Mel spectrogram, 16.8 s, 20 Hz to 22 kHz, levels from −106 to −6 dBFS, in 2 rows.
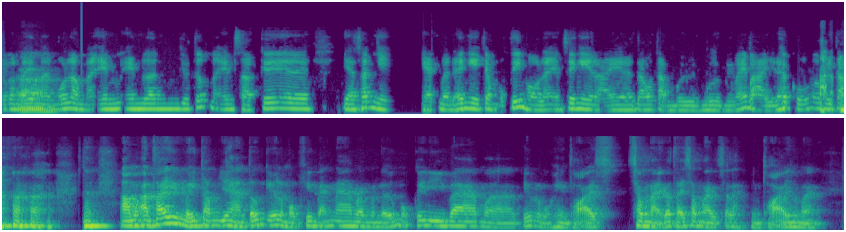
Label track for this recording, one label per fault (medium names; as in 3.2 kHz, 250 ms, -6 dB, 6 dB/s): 0.790000	0.790000	pop -15 dBFS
